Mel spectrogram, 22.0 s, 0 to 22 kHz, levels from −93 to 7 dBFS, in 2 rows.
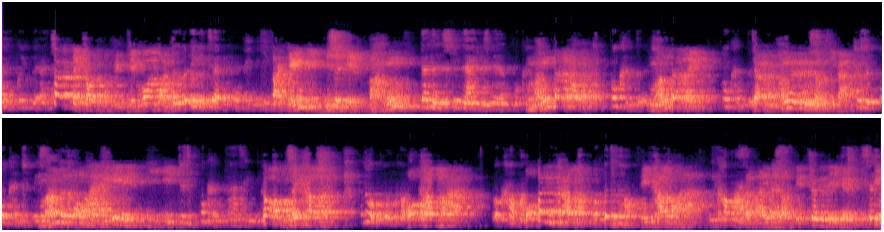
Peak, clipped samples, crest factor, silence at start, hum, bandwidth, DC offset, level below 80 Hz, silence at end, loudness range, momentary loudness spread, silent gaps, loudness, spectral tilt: -2 dBFS; under 0.1%; 14 dB; 0 s; none; 8 kHz; under 0.1%; -82 dBFS; 0 s; 2 LU; 10 LU; none; -16 LUFS; -4.5 dB/octave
